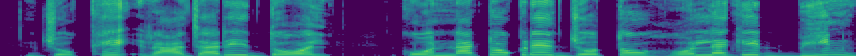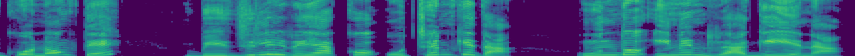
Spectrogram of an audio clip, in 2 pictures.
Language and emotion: Santali, angry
